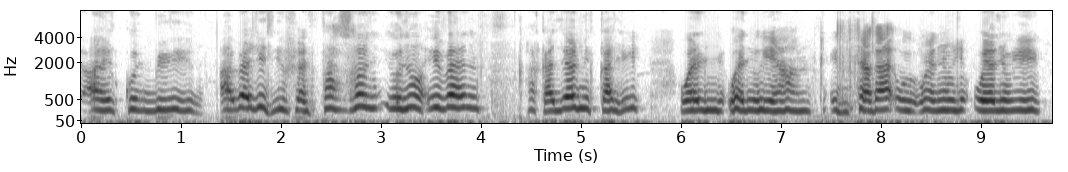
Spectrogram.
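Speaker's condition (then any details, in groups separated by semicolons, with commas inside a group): Cerebral palsy; from birth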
